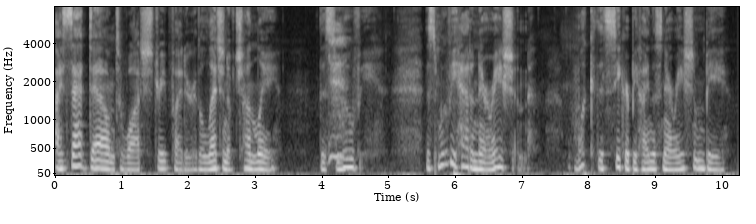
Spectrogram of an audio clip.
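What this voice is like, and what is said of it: Impression of a movie narrator. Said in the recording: “could you do an impression of the narration? Because I think I can.”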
